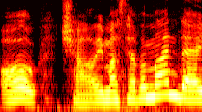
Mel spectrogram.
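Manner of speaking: normal talking voice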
